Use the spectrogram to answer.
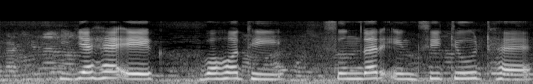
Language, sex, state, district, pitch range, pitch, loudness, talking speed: Hindi, female, Haryana, Jhajjar, 230-270 Hz, 250 Hz, -14 LUFS, 80 wpm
